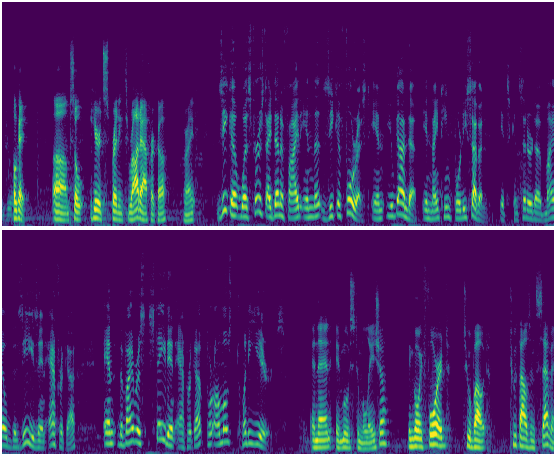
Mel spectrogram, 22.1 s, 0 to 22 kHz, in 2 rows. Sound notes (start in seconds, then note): 4.5 voiceover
